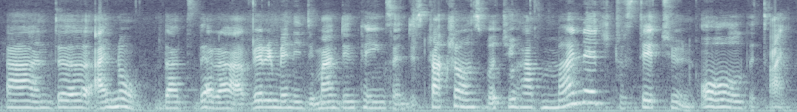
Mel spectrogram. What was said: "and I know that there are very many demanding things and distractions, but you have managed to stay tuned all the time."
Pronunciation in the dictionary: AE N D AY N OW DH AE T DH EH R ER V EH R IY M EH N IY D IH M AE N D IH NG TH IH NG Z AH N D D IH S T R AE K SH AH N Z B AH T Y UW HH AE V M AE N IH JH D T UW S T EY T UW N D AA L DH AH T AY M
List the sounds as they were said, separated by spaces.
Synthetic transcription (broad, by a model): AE N D AY N OW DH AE T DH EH R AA V EH R IY M EH N IY D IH M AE N D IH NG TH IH NG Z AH N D D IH S T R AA K SH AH N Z B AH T Y UW HH AE V M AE N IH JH T UW S T EY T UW N AA L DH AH T AY M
